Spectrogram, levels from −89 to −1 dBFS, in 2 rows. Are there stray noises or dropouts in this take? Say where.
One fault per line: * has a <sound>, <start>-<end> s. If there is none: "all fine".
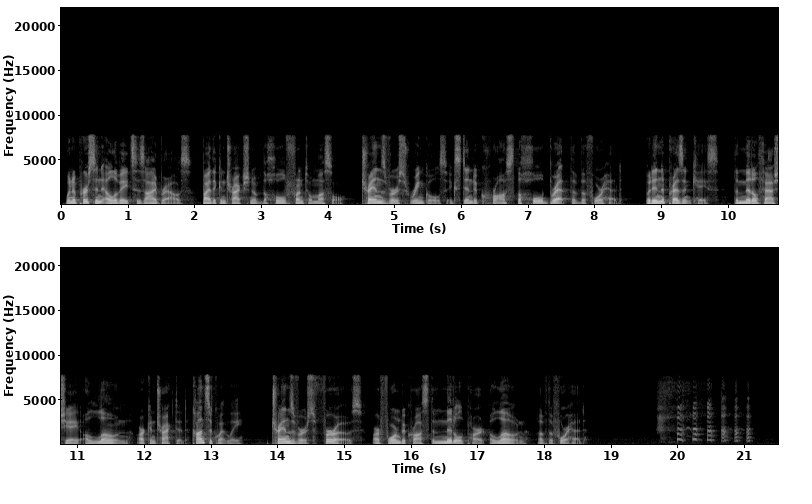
* has a laugh, 19.7-21.2 s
